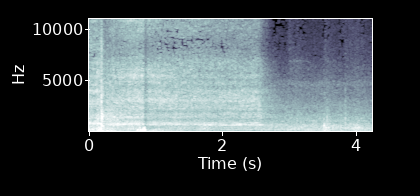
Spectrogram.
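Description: Steady rush of street traffic noise, with a couple of short knocks as a metal door handle is pressed and the door opened. About two and a half seconds in the rush drops away suddenly, leaving quieter room sound.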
